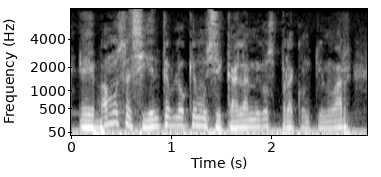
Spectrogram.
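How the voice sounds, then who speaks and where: Amid noticeable background noise and audible room echo, a man with very deep, low pitch speaks at a very fast pace in a monotone, flat intonation. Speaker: radio host. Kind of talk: live radio interview.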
